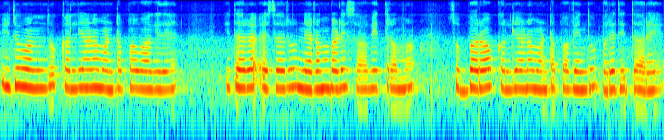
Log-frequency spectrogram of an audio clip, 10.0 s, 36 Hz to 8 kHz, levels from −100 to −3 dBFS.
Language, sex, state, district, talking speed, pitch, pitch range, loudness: Kannada, female, Karnataka, Mysore, 80 wpm, 260 Hz, 255-270 Hz, -24 LUFS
